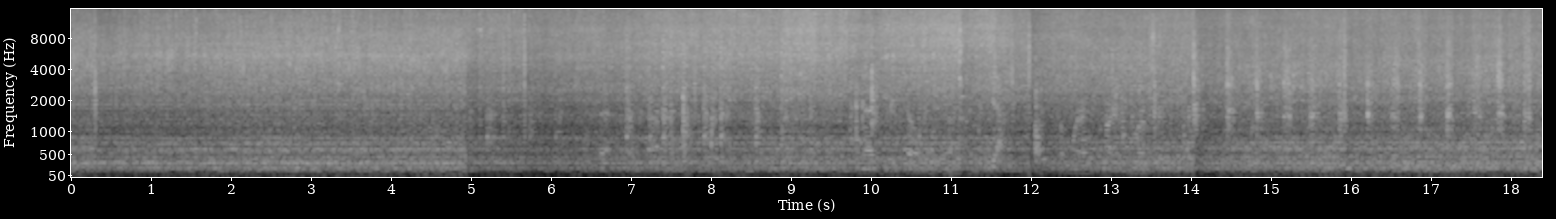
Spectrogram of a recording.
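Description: Elk steaks searing and sliced peppers and onions frying in skillets: a steady sizzle. From about seven seconds in, a utensil clicks and scrapes against the pan again and again as the food is stirred.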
